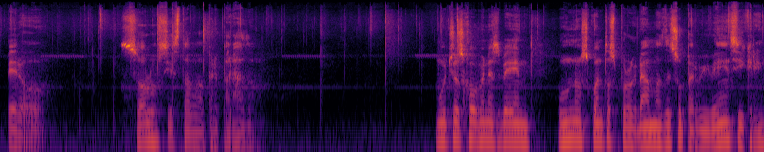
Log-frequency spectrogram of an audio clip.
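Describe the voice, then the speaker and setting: Low-voiced man narrating a horror story. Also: slight background noise. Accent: Latin American Spanish. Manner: calm, measured storytelling.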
